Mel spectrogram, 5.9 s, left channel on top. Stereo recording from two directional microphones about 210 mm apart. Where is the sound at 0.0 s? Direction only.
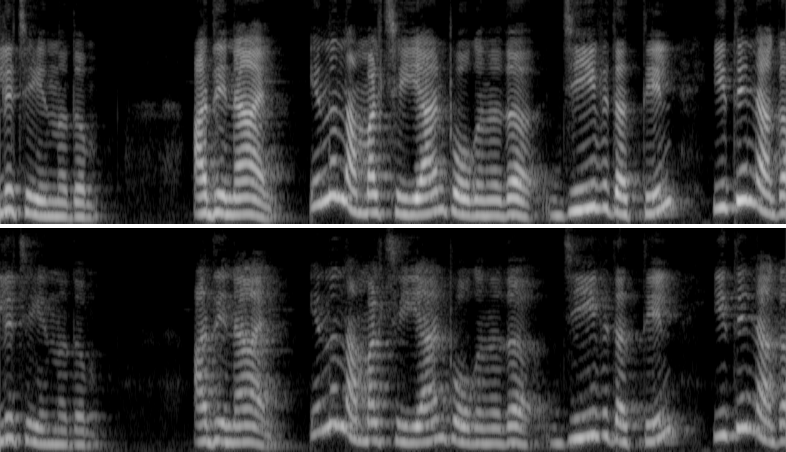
45° left (ahead or behind).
